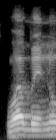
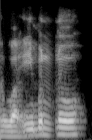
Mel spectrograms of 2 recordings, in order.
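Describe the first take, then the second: First: The 'i' vowel is dropped, linking straight into 'bnu'. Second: The 'i' vowel is pronounced separately after 'wa'. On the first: The speaker calls it right. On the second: The speaker calls it wrong. "jangan wa ibnu"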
